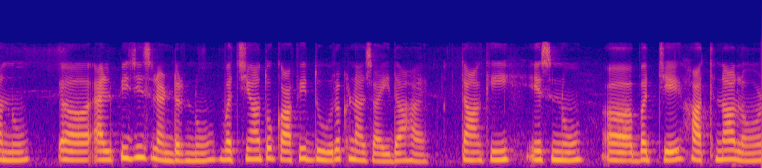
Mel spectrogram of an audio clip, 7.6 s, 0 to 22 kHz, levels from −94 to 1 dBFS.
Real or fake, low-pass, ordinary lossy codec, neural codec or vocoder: real; none; none; none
